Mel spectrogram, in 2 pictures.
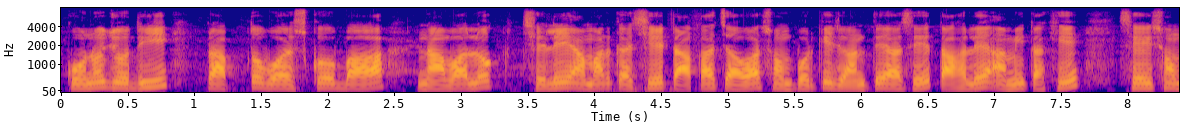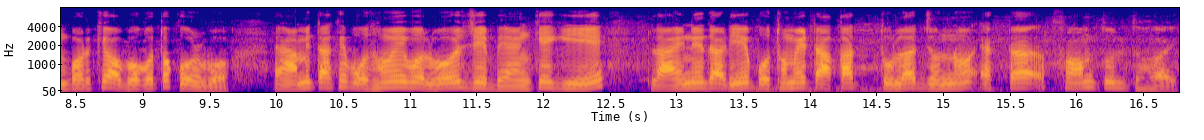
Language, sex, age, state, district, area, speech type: Bengali, male, 60+, West Bengal, Jhargram, rural, spontaneous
